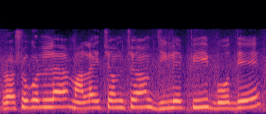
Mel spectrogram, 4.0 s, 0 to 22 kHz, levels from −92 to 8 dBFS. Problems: constant background noise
